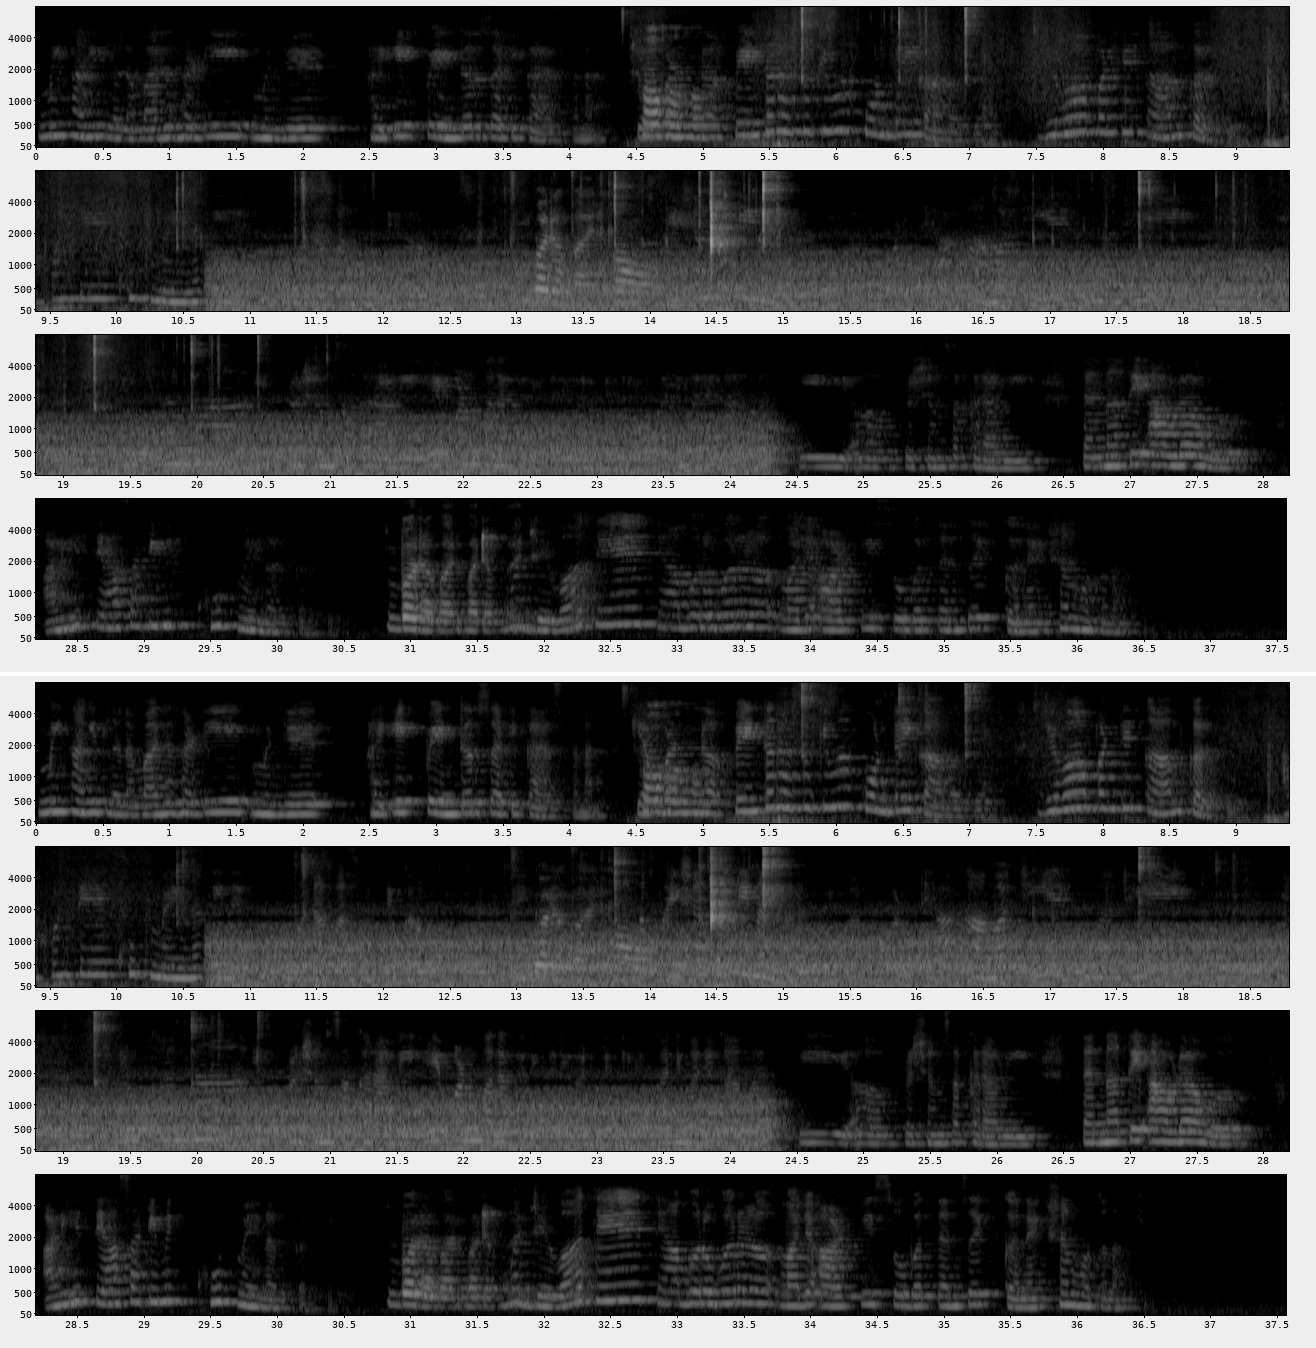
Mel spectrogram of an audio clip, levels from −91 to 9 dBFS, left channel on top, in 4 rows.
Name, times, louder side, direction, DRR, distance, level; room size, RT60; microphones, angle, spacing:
voice 1, 0.0-2.1 2.5-4.2 4.5-8.8 9.3-13.2 14.1-22.9 23.2-27.8 28.2-30.0 31.7-36.5, right 2 dB, 45° right, 1 dB, 1.5 m, -56 dB
sound 1, 4.4-12.0 12.5-15.0 16.3-20.5 20.9-21.2, left 7 dB, 35° left, 0.5 m, -52 dB
voice 2, 4.5-5.0 13.0-14.1 30.8-31.8, left 2 dB, 65° left, 4 dB, 1.2 m, -49 dB
sound 2, 10.6-24.3, right 1 dB, 65° right, 1.8 m, -49 dB
10.5 x 5.8 x 3.6 m, 0.63 s
head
